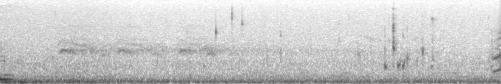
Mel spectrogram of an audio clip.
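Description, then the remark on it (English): A duck gives a few short, harsh quacks in scattered bursts over a steady low rumble, with no talking. “Is my duck friend.”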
